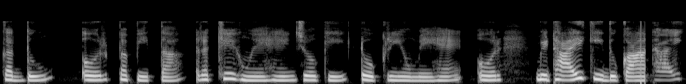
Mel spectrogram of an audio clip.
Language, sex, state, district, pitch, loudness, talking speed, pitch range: Hindi, female, Uttar Pradesh, Jyotiba Phule Nagar, 200 Hz, -15 LUFS, 140 wpm, 185-220 Hz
